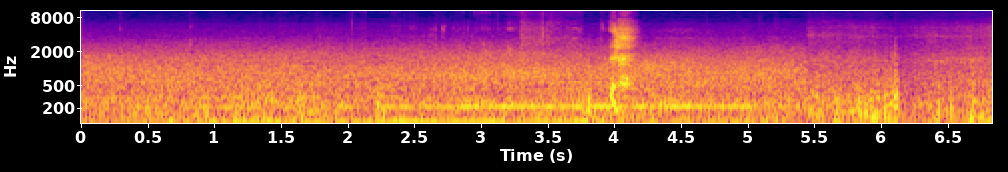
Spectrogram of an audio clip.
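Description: A parked car's engine idling with a steady low hum over outdoor background noise; the hum stops about five and a half seconds in. About four seconds in, one brief, sharp, high yelp-like sound is the loudest thing heard.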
